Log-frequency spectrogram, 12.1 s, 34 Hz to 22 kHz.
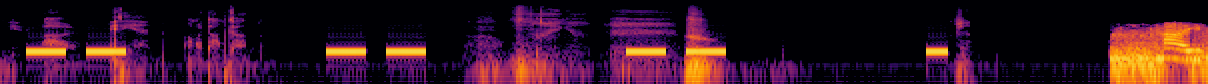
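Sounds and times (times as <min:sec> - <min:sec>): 
phone line ringback tone on an outgoing call: 0:00.3 - 0:01.2, 0:03.2 - 0:04.3, 0:06.2 - 0:07.3, 0:09.2 - 0:09.5
person breathing: 0:04.6 - 0:07.3
speech: 0:11.8 - 0:12.0.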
